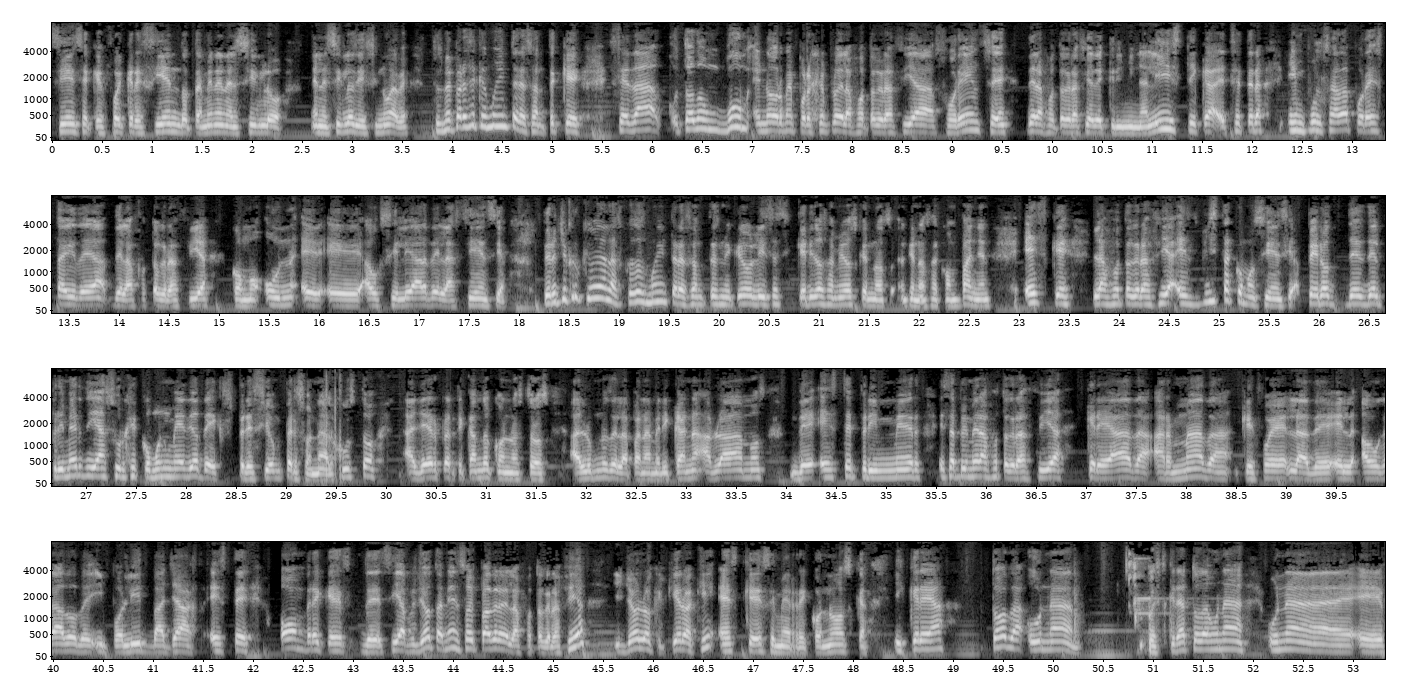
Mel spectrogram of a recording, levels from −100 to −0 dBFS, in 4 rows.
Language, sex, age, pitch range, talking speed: Spanish, male, 40-59, 130-165 Hz, 175 wpm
